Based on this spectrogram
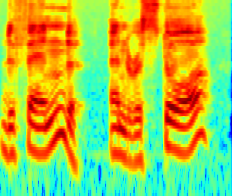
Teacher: we hear the accent on the last syllable · Term: stress accents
